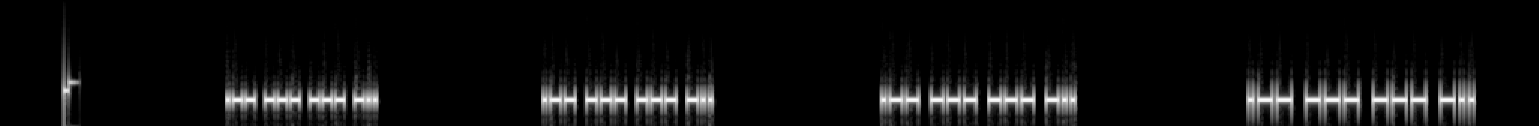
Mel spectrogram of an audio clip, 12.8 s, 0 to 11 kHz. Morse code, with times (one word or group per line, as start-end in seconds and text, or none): 1.9-3.1 WOOD
4.5-5.9 WOOD
7.3-9.0 WOOD
10.4-12.3 WOOD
